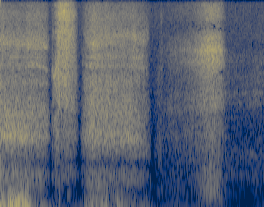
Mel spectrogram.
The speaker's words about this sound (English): That's why he's breathing heavy all the time.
